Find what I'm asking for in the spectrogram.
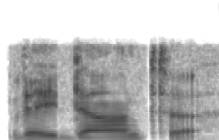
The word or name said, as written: Vedanta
